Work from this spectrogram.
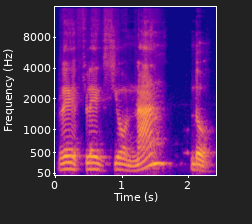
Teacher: Es una palabra llana grave porque se carga la voz en nando.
